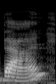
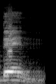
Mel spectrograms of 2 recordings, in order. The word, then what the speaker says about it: than: Now here this THAN, than, is pronounced as than. Than. You will have to open your jaw. Just open your mouth. You make the use of your jaw. Than. It is not then, but than.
